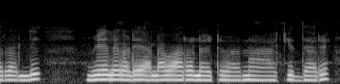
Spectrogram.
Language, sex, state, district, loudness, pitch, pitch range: Kannada, female, Karnataka, Koppal, -14 LUFS, 210 Hz, 205-215 Hz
